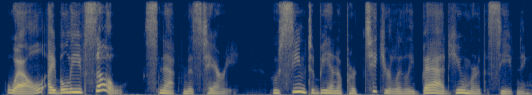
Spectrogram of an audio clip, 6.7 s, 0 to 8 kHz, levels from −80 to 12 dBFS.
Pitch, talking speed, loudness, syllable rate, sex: 205 Hz, 160 wpm, -18 LUFS, 5.1 syllables/s, female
